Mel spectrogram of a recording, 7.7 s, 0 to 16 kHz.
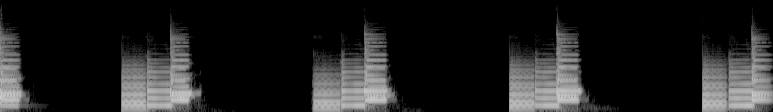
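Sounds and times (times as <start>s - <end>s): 
chill upbeat electric keyboard vamp in B flat minor: 1.2s - 2.0s, 3.2s - 3.9s, 5.1s - 5.8s, 7.0s - 7.7s.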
